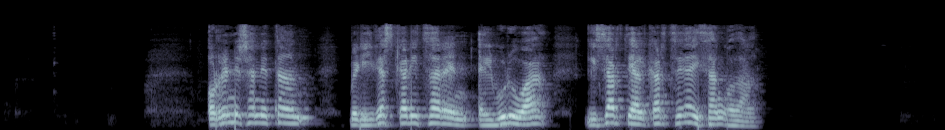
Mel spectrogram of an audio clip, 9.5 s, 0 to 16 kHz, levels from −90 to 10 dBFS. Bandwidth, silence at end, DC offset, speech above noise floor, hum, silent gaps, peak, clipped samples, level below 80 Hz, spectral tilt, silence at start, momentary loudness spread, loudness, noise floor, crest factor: 8.2 kHz; 1.85 s; under 0.1%; 53 dB; none; 3.45-3.49 s; 0 dBFS; under 0.1%; -60 dBFS; -4.5 dB/octave; 2.1 s; 11 LU; -18 LUFS; -70 dBFS; 20 dB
